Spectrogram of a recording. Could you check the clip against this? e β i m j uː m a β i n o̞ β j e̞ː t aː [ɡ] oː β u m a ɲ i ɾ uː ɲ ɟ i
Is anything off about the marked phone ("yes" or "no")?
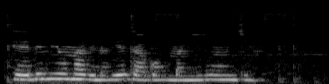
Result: no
